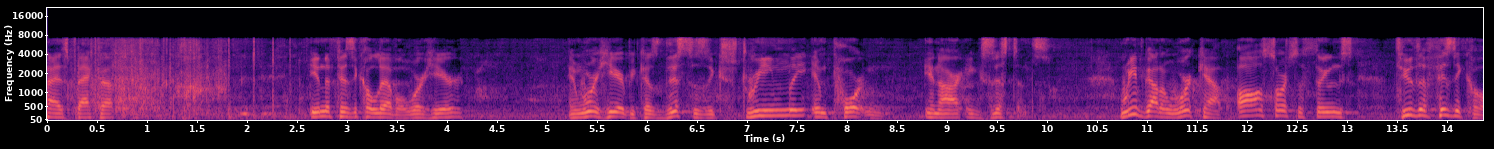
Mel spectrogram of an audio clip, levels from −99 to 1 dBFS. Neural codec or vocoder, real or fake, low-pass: codec, 24 kHz, 6 kbps, HILCodec; fake; 7.2 kHz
